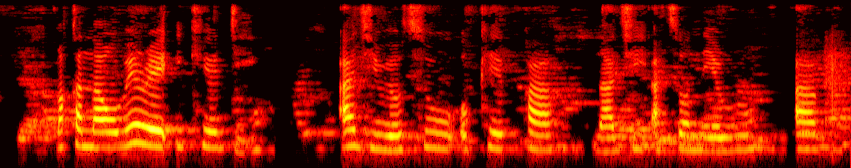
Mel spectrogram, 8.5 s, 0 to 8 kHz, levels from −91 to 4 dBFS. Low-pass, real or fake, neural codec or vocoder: 7.2 kHz; real; none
